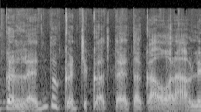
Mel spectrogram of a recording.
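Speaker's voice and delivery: put-on hushed, breathy baby-talk whisper; tender whispered baby talk; soft cooing. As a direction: coo softly so the baby stays asleep. Cooing over sleepy baby.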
